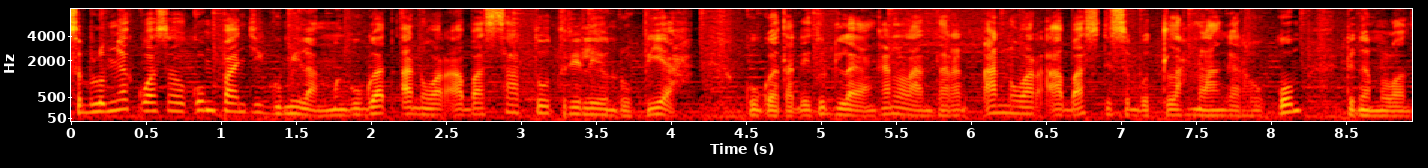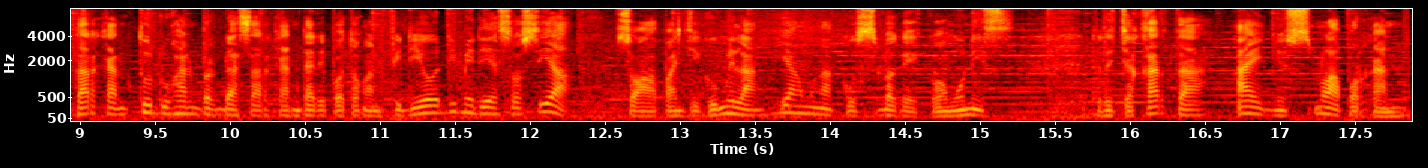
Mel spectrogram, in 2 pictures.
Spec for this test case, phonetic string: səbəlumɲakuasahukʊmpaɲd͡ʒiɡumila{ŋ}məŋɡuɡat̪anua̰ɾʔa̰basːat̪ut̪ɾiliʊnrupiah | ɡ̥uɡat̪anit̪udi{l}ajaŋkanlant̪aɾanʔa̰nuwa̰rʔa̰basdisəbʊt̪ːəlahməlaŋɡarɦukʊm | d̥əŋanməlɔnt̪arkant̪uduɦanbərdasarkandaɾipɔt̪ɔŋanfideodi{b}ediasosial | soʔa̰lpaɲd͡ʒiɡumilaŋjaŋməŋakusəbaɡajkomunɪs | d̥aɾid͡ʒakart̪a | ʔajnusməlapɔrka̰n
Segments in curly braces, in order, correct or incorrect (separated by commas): correct, correct, incorrect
